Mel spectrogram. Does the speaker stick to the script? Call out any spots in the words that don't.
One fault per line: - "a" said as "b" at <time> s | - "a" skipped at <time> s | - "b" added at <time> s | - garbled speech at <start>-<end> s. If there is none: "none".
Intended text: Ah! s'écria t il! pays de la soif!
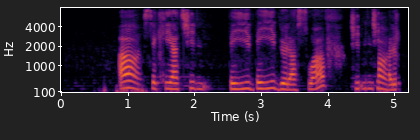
- "pays" added at 2.9 s
- garbled speech at 4.3-5.1 s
